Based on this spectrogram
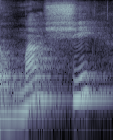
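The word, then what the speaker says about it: משיח: Então, a pronunciação vai ser Mashiach. Esta Het final vai indicar que eu devo de pronunciar primeiro la vocal, depois la consonante.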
